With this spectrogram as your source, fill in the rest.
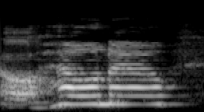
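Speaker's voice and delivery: frantic, loud, high freak-out. Retelling confronting police during an arrest: imitating freaking out. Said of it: "freaking out".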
